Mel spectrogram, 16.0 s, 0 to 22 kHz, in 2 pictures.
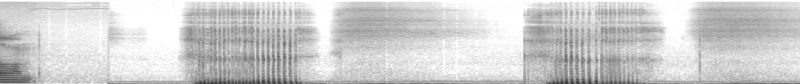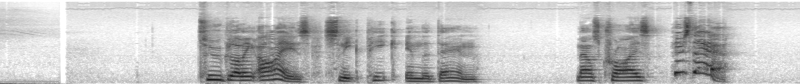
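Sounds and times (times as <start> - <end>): loud rattling snores: 1.8 - 4.5, 5.2 - 8.3.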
